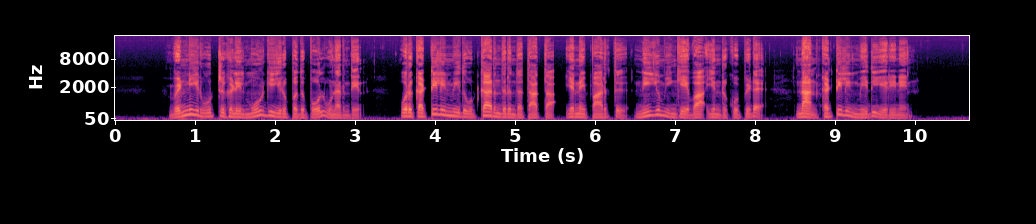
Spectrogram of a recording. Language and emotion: Tamil, neutral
